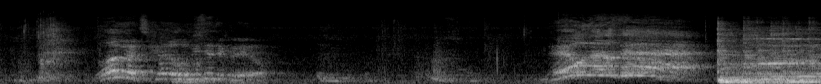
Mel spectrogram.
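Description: A second man shouts theatrically on a stage through a microphone.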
